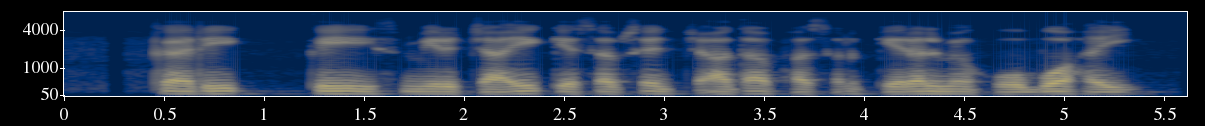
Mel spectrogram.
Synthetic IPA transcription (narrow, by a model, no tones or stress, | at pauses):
kəɾiː | kismɪɾt͡ʃaːikesɐbsed͡ʒja̰ːd̪apʰɐsəlkeːɾəlmẽhoːboɦɐiː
